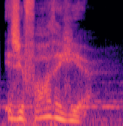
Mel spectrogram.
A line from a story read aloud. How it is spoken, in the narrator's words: Frankie looked pale, he says, in a weak voice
